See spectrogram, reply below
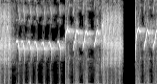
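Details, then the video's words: Cinnamon-bellied flowerpecker, called siri-siri, giving its sharp, tightly packed song: rapid run of very high thin chirps rising into upslurred notes, ending with a short silence and a renewed chirp series. "MASTERAN SUARA BURUNG SIRI SIRI NEMBAK TAJAM"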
